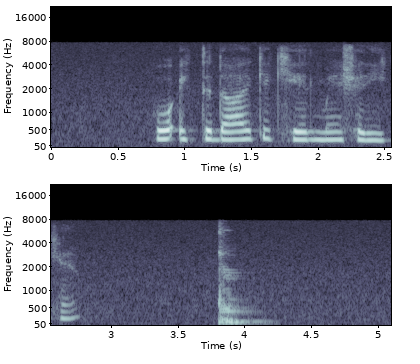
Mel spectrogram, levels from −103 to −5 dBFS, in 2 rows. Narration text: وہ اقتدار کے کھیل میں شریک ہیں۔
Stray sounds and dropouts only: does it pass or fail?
fail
